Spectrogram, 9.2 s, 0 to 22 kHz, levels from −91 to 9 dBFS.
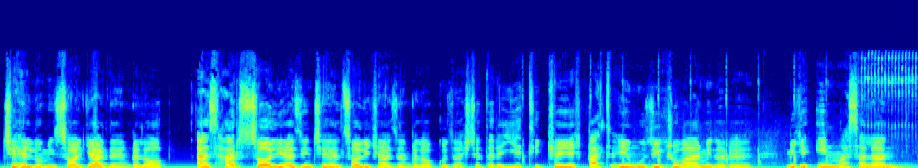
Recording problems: electrical hum; faint; until 6.5 s; 50 Hz, 30 dB below the speech
traffic noise; faint; from 5 s on; 25 dB below the speech
rain or running water; faint; from 6.5 s on; 20 dB below the speech

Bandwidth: 15 kHz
